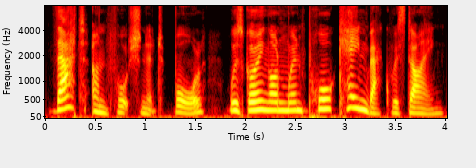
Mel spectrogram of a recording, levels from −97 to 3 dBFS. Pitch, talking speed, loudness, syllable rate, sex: 190 Hz, 165 wpm, -20 LUFS, 5.1 syllables/s, female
